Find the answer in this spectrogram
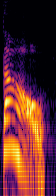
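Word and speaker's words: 倒: Because the upside down for the Chinese is pronounced Dao, and the Dao has the same meaning as arriving Dao.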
